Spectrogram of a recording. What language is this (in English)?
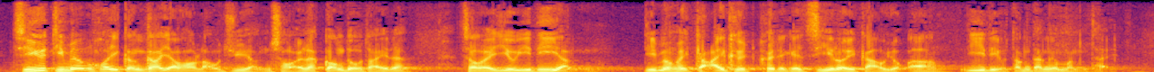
Cantonese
